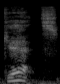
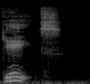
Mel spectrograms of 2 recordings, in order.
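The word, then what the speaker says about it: Gaetz: say the word gate why do you say gets you're a my God hey man turn the TV on and listen to someone else pronounce his name it's Matt Gates you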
